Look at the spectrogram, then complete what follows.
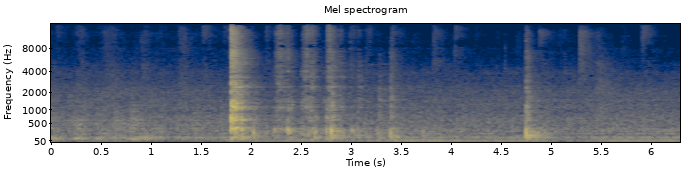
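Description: Stainless steel lid set down on a steel mixing bowl to cover it: one sharp metal clank about two seconds in, followed by a few lighter knocks as it settles, and another knock near five seconds.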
